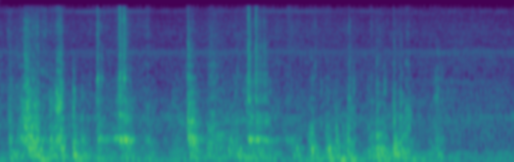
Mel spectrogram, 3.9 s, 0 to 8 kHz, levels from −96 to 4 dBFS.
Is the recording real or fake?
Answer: real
